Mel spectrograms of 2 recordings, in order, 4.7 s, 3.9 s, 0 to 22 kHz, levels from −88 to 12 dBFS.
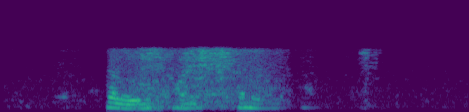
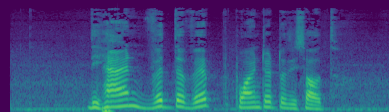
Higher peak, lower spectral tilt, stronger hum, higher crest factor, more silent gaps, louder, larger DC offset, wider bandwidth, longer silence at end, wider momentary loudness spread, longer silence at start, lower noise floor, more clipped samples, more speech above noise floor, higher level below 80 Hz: second, -18 dBFS vs 0 dBFS; second, -4 dB/octave vs -6 dB/octave; neither; about the same, 18 dB vs 18 dB; neither; second, -32 LUFS vs -16 LUFS; neither; second, 4.1 kHz vs 16.5 kHz; first, 1 s vs 0 s; first, 25 LU vs 11 LU; first, 0.6 s vs 0.15 s; first, -78 dBFS vs -37 dBFS; neither; first, 47 dB vs 22 dB; second, -80 dBFS vs -34 dBFS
